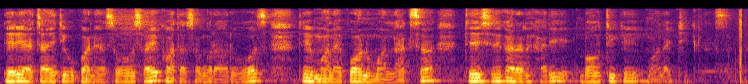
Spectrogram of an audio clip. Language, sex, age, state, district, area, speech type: Nepali, male, 30-45, West Bengal, Darjeeling, rural, spontaneous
